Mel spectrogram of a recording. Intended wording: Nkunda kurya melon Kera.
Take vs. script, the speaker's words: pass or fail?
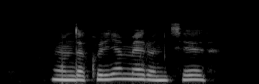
pass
